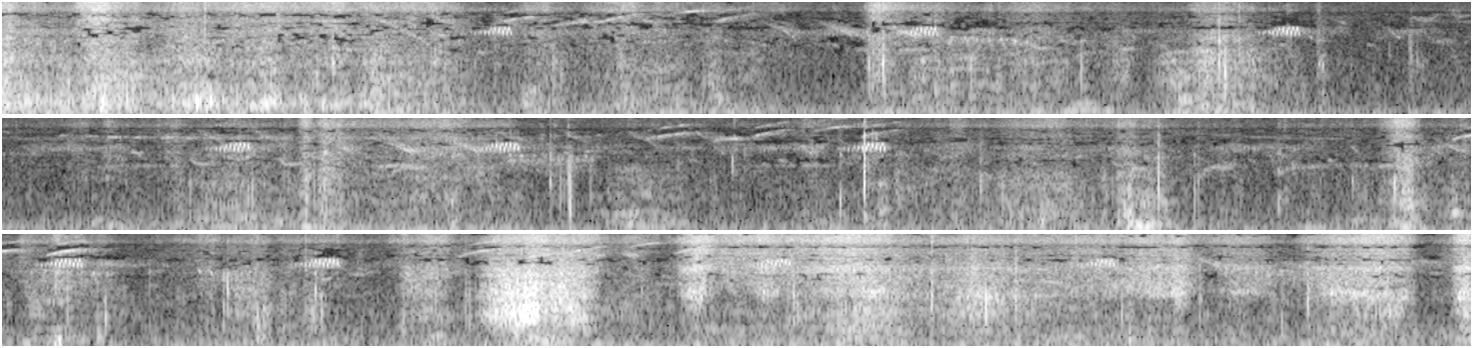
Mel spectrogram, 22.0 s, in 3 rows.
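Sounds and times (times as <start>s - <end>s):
soft rustles in grass: 0.0s - 3.7s
faint bird chirps: 0.0s - 22.0s.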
